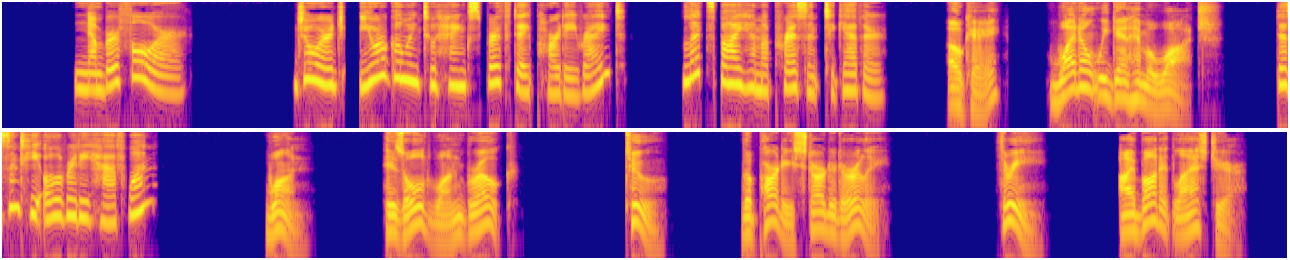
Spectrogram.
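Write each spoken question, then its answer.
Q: Doesn't he already have one?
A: 1: His old one broke.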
